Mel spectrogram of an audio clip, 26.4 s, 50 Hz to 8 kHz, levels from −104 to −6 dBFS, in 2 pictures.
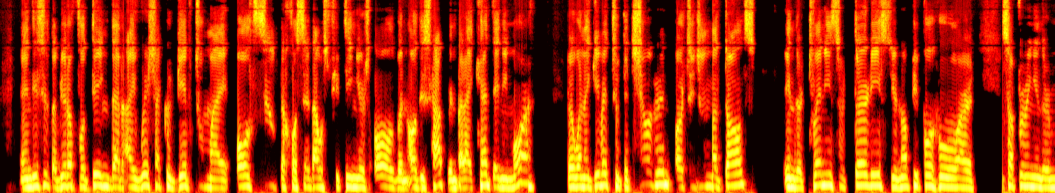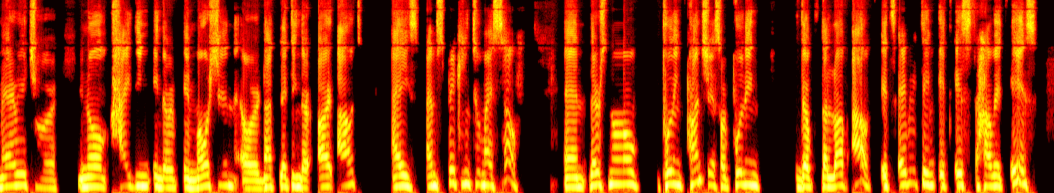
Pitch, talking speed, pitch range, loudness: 155 Hz, 210 wpm, 145-170 Hz, -23 LUFS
